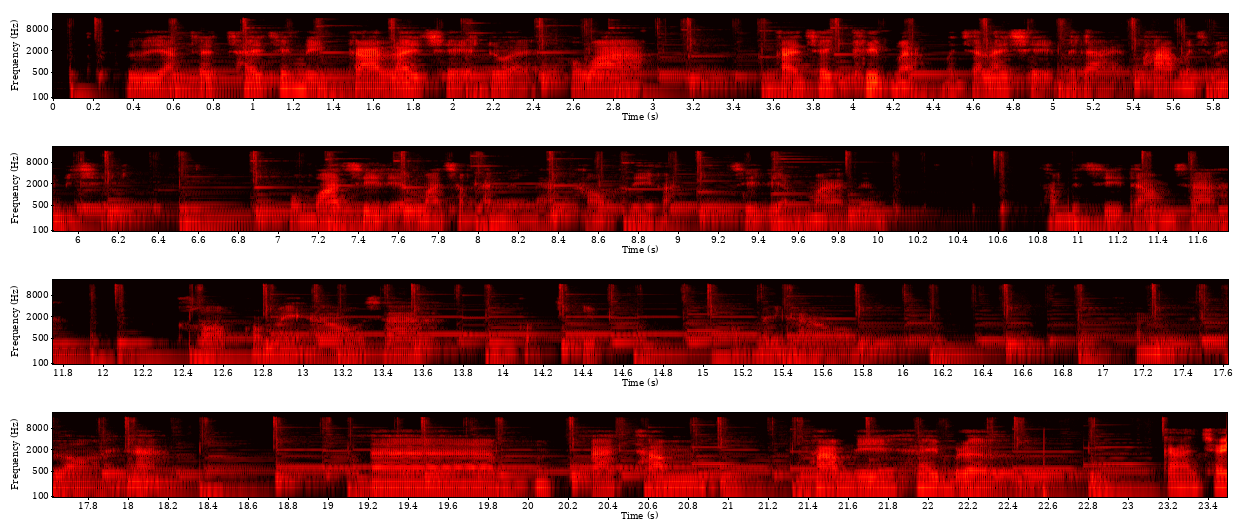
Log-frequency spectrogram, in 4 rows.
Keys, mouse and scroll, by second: 0.2-2.9 drag, 4.0 click, 7.1-8.9 drag, 10.7 click, 15.4 shift+click, 20.0-21.1 ctrl+middle drag, 20.0-20.5 ctrl+scroll down 1, 20.5-21.1 ctrl+scroll up 1.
